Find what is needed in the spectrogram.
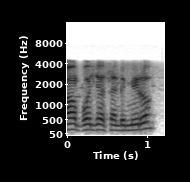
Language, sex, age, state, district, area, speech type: Telugu, male, 18-30, Andhra Pradesh, Sri Balaji, urban, conversation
